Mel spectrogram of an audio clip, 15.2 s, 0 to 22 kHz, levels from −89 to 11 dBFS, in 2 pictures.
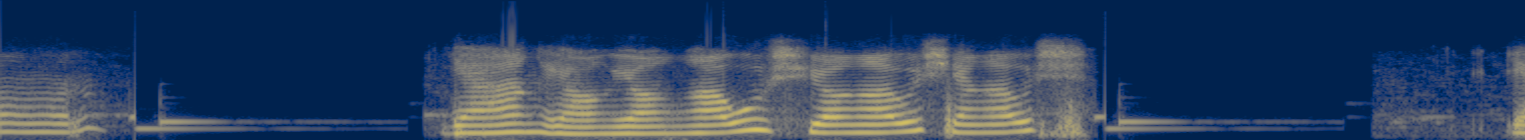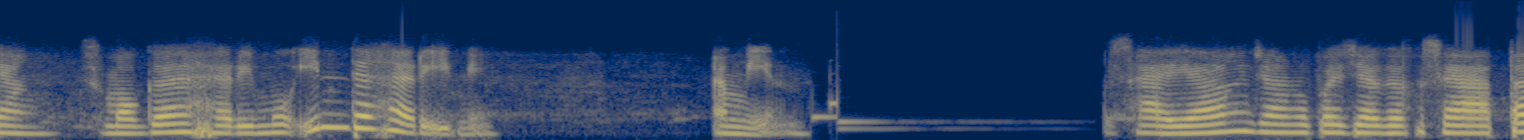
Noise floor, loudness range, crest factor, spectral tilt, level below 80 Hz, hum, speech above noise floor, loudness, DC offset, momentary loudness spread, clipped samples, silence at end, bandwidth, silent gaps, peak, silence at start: -67 dBFS; 11 LU; 16 dB; -6.5 dB/octave; -60 dBFS; none; 53 dB; -15 LUFS; under 0.1%; 19 LU; under 0.1%; 0 s; 7.2 kHz; none; 0 dBFS; 0 s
